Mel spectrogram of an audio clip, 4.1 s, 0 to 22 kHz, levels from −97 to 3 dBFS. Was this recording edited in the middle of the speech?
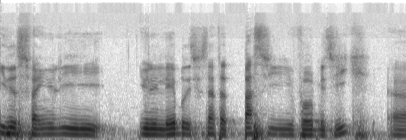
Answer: no; 0 cuts

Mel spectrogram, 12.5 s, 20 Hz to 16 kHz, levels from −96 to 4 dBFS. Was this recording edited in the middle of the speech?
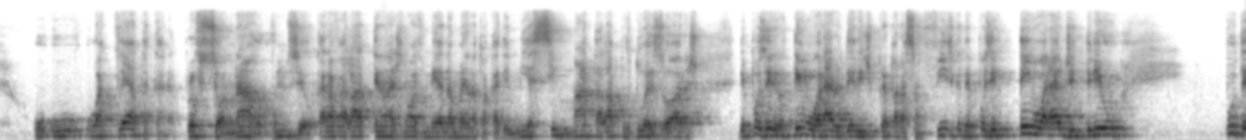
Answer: no; 0 cuts

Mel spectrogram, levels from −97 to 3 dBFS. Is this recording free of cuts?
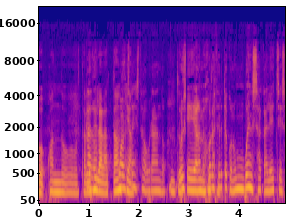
no; 1 cut; at 2.9 s

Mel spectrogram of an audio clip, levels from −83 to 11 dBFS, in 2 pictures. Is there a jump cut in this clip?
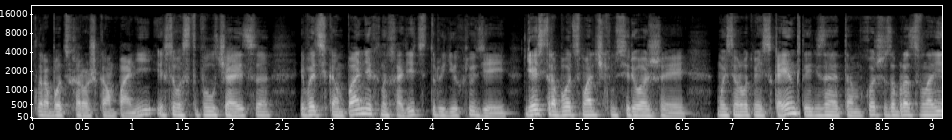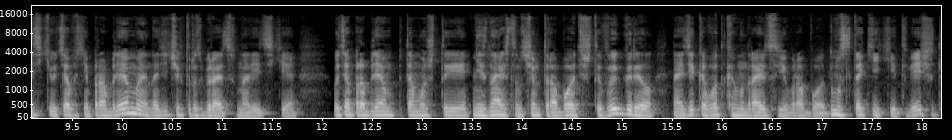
yes; 1 cut; at 7.7 s

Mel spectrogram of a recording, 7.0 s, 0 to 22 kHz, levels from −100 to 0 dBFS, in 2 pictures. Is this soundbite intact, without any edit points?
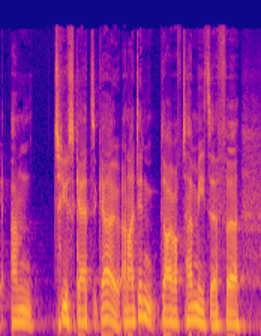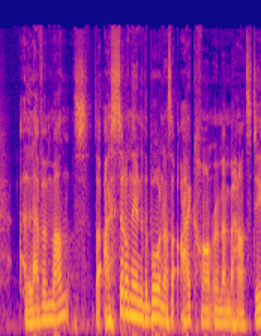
no; 2 cuts; at 2.1 s, 4.8 s

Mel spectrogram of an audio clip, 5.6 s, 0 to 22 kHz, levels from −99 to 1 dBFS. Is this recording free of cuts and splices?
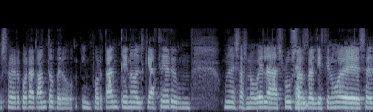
yes; 0 cuts

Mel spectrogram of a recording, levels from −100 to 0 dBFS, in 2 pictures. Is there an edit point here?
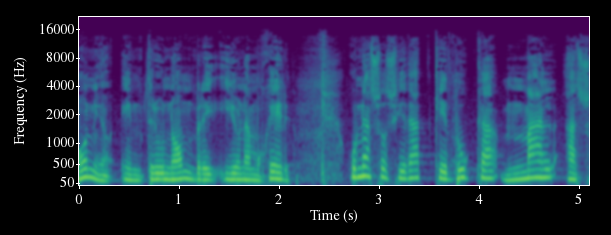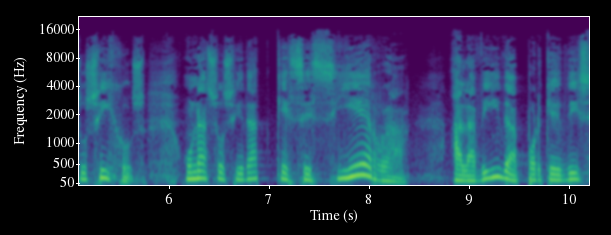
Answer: no; 0 cuts

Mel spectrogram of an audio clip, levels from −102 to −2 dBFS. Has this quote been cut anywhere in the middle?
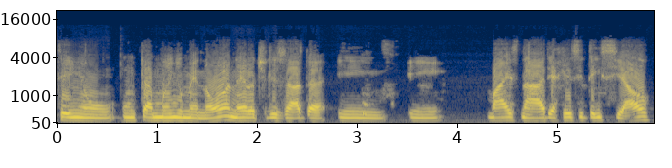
no; 0 cuts

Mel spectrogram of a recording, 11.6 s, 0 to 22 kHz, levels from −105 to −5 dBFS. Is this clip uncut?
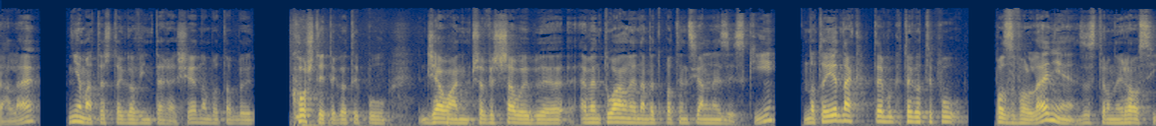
yes; 0 cuts

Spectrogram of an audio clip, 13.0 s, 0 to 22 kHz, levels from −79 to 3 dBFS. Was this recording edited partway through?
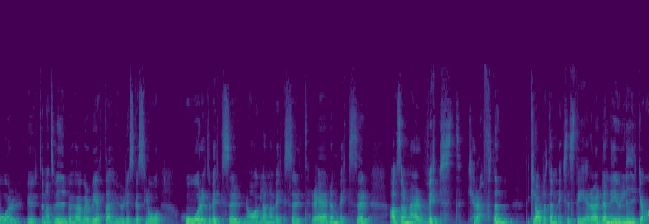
no; 0 cuts

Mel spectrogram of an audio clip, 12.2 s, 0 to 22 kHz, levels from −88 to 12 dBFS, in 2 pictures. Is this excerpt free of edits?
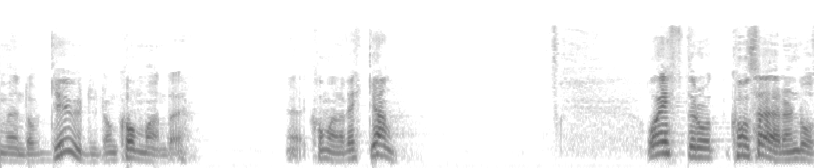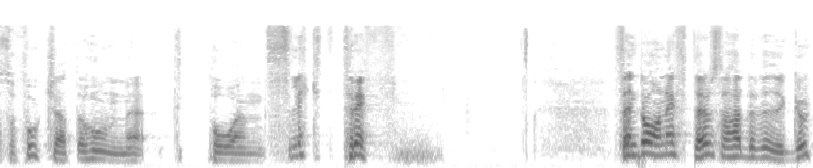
yes; 0 cuts

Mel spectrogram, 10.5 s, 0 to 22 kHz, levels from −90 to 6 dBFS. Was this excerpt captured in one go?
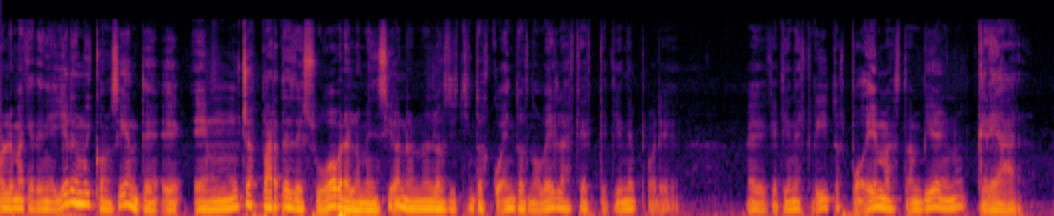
no; 2 cuts; at 1.8 s, 9.7 s

